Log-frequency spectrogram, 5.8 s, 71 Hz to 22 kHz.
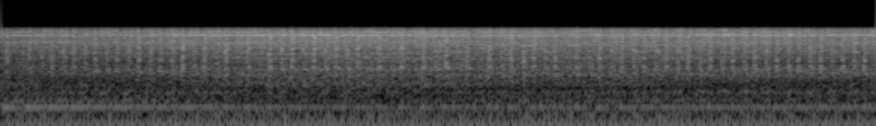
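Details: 1997 Chevy K1500 4x4 Z71, Vortec 350 5.7 V8, 250,000 miles: steady low idle with an even deep knock just over twice a second; owner suspects rod knock, and cylinder 3 has low compression with suspected leaking lower intake gaskets.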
